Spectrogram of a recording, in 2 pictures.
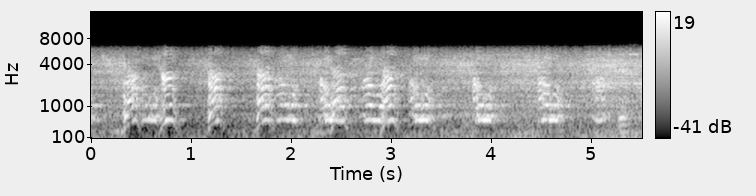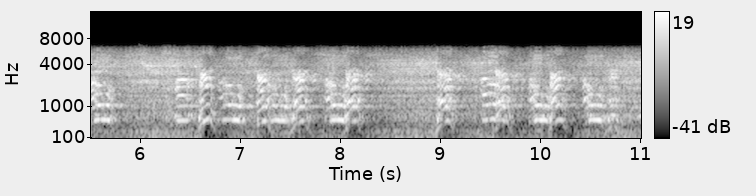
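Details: Neighbours' dogs, heard daily, barking at a rabbit, recorded 7 April 2014: steady volleys of short, high barks roughly twice per second, voices overlapping in uneven clusters over faint background hum.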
